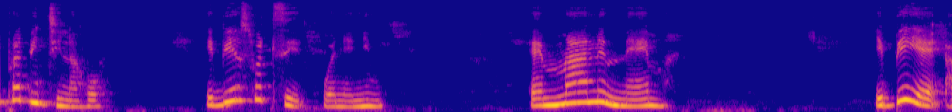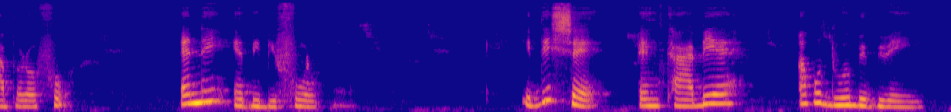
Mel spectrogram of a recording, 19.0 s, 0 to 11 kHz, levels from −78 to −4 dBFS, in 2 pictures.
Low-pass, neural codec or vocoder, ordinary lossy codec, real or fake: 9.9 kHz; codec, 24 kHz, 0.9 kbps, WavTokenizer, medium speech release version 1; AAC, 64 kbps; fake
